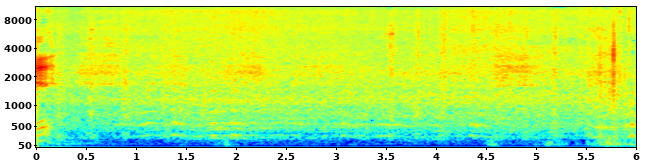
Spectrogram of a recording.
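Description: Honey bee colony humming steadily at its nest entrance in a house's subfloor, a low even buzz with a faint pitch. The bees have just been smoked to calm them.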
